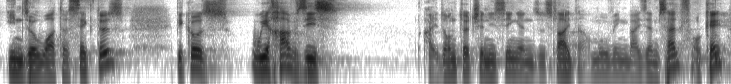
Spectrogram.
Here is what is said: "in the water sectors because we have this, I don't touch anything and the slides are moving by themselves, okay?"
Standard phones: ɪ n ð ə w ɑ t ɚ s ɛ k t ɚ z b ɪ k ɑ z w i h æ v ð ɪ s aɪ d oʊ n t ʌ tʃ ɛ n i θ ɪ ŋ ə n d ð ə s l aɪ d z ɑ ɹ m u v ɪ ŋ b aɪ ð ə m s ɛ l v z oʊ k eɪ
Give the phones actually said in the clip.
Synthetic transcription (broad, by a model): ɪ n ð ə w ɑ t ɚ s ɛ k t ɚ z b ɪ k ɑ z w i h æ v ð ɪ s aɪ d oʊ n t ʌ tʃ ɛ n i θ ɪ ŋ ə n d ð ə s l aɪ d ɑ ɹ m u v ɪ ŋ b aɪ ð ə m s ɛ l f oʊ k eɪ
